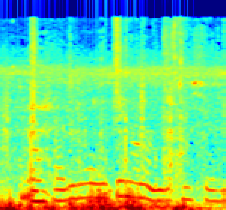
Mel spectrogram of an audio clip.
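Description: A person's voice in drawn-out, sing-song speech, over a steady low rumble.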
